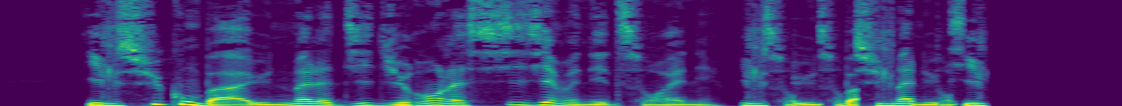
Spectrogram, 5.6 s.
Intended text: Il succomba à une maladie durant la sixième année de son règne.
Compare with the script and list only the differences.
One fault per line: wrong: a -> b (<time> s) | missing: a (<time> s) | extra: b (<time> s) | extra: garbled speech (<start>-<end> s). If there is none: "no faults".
extra: garbled speech (3.7-4.9 s)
